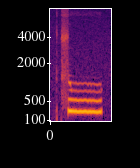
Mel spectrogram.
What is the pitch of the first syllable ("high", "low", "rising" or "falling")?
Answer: high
